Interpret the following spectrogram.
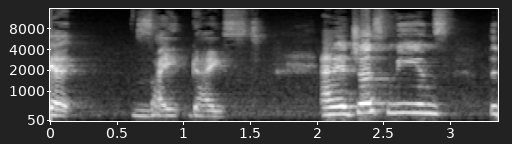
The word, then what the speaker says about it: Zeitgeist: as I say it you gotta say it with a doofy German accent because it comes from German it's Zeitgeist whoo Zeitgeist say it Zeitgeist and it just means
